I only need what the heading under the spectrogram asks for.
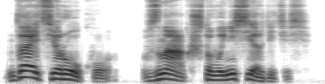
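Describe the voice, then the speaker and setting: Oblomov, a timid pleading gentleman read by a man. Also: mid-range voice, sing-song, no room sound, clean studio sound. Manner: slow, soft and pleading. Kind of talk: audiobook character reading.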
